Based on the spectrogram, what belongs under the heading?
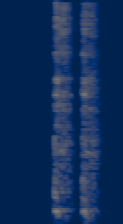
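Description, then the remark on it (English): A man coughs twice in quick succession, two short, harsh bursts, with silence before and after and no talking. “he goes to cough.”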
